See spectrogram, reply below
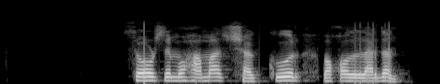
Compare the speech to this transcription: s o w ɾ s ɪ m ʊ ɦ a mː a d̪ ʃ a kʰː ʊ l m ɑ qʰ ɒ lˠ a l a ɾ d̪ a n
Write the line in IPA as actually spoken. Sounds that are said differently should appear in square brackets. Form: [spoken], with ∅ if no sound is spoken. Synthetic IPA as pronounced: s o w ɾ s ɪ m ʊ ɦ a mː a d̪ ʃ a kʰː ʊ [ɾ] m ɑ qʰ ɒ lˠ a l a ɾ d̪ a n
